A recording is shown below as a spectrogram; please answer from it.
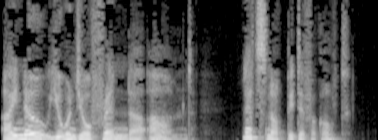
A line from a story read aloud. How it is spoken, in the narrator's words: she said in a pleasant, even voice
